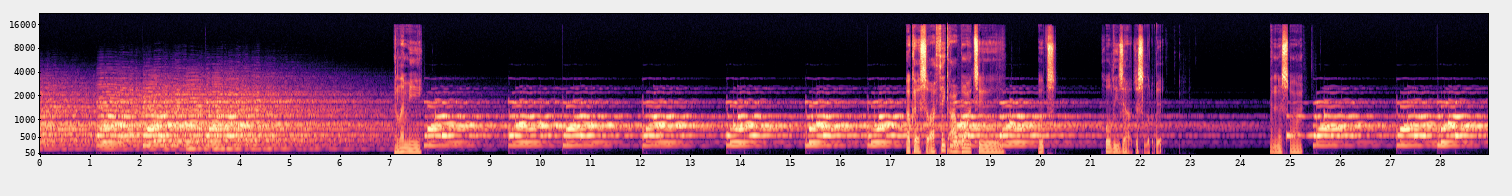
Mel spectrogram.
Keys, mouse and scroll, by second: 7.5 right click, 8.9 space, 20.7 alt+click, 21.5 alt+click, 24.2 alt+click, 24.9 alt+click, 25.4 space.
